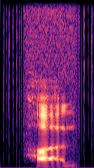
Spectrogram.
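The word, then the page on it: hen: tone 3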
